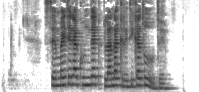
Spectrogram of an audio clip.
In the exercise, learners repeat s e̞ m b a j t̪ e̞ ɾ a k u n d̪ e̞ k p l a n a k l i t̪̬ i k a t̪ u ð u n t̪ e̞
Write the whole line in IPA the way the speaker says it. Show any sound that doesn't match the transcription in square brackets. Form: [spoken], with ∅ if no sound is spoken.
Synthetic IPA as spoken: s e̞ m b a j t̪ e̞ ɾ a k u n d̪ e̞ k p l a n a k [ɾ] i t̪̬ i k a t̪ u ð u [∅] t̪ e̞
